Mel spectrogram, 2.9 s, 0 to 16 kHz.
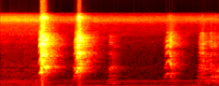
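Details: Pet dog meeting a cat in the house, wanting to be friends while the cat is unsure; short broadband barks or yips at about 0.5 and 1 second, then softer ones near 2.3 and 2.7 seconds, with a steady background hum.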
